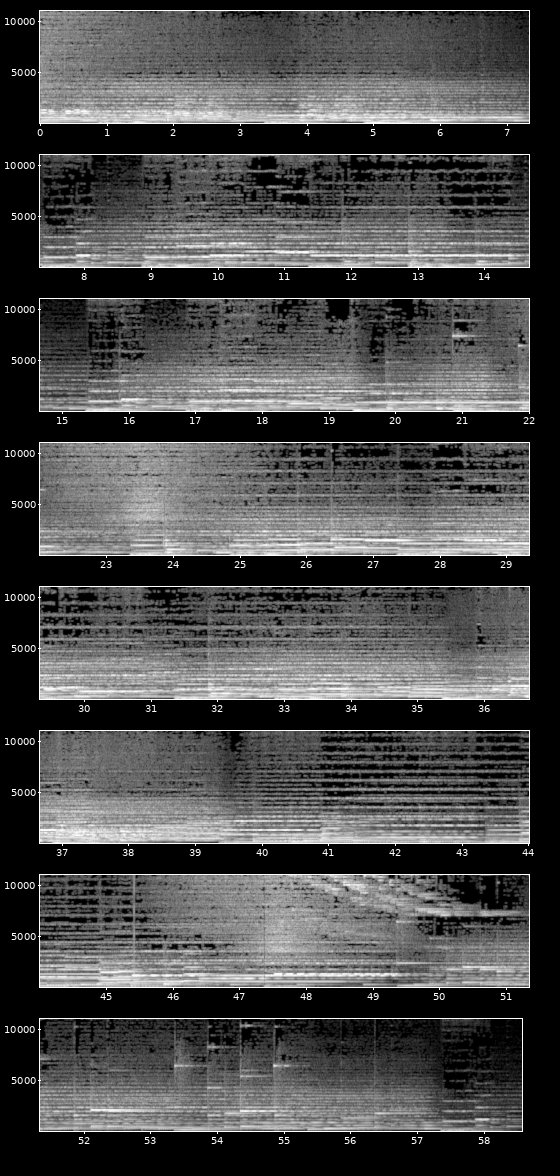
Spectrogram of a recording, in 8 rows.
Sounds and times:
Soul music: 0:00.0 - 0:58.5.

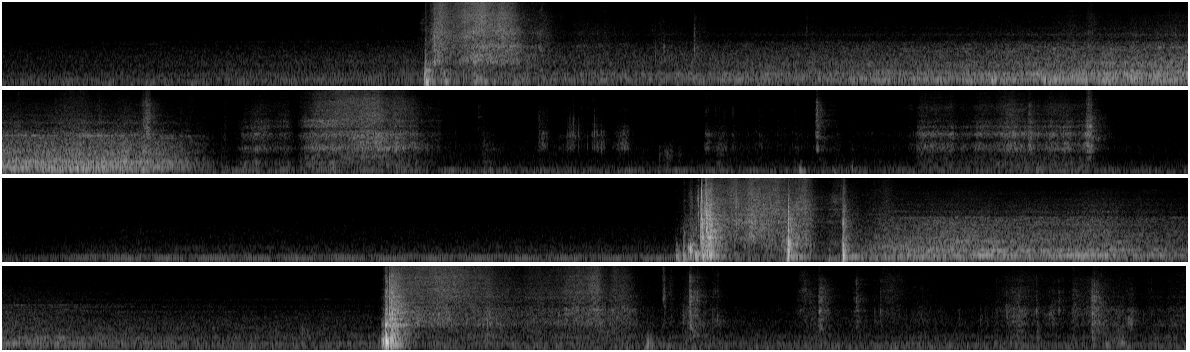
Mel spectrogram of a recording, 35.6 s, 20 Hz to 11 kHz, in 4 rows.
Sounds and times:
Inside, small room: 0:00.0 - 0:35.5.

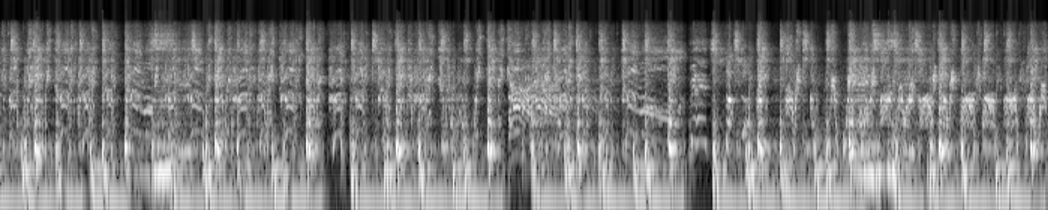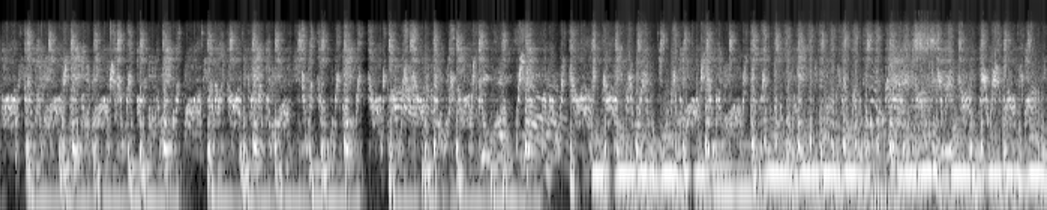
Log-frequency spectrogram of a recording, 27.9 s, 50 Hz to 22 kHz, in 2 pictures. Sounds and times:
Scratching (performance technique): 0:00.0 - 0:27.9.

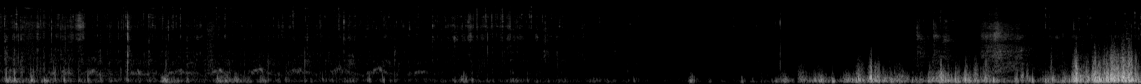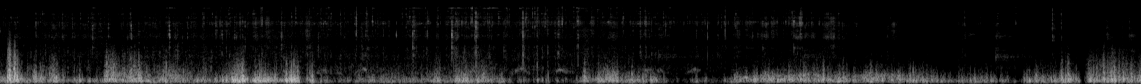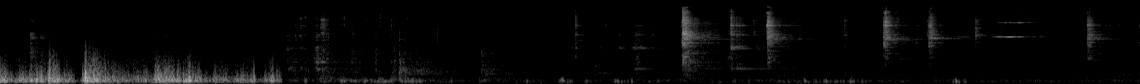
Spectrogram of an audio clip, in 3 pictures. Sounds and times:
Clip-clop: 0:00.0 - 0:08.0, 0:09.2 - 0:24.6, 0:25.3 - 0:34.2.

